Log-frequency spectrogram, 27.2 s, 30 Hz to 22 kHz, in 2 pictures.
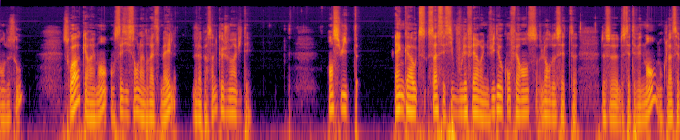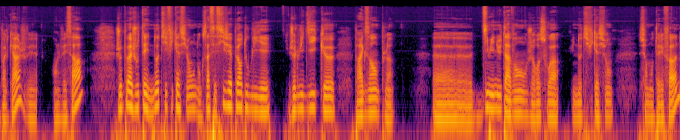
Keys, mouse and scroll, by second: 5.2 click, 14.2 click, 18.2 click, 21.4 click, 22.7 click.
